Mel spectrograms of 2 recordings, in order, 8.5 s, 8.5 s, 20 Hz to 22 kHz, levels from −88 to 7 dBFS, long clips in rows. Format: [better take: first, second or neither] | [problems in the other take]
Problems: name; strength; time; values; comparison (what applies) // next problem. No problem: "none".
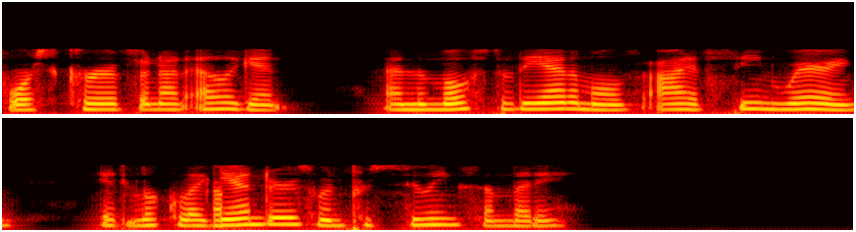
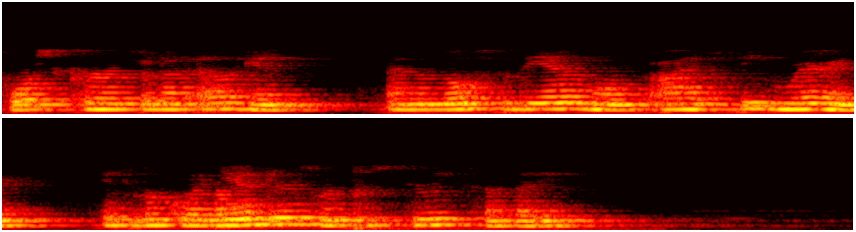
first | room echo; dies away in 0.9 s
